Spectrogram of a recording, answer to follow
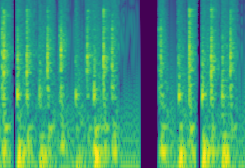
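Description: Faint computer keyboard typing: a quick run of keystrokes with a brief break about one and a half seconds in.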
